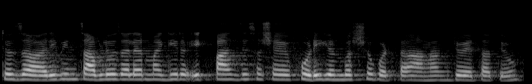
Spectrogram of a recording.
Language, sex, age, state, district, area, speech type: Goan Konkani, female, 18-30, Goa, Tiswadi, rural, spontaneous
